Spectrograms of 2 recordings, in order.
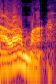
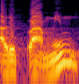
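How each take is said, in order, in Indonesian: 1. Dibaca sebagai satu kata pendek yang menyatu. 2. Dibaca sebagai tiga nama huruf terpisah. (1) "malah dibacanya alama" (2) "Mestinya dibaca alif lam mim"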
